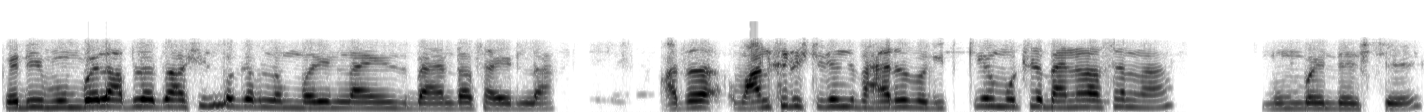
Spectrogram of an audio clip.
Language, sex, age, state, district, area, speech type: Marathi, male, 18-30, Maharashtra, Thane, urban, conversation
